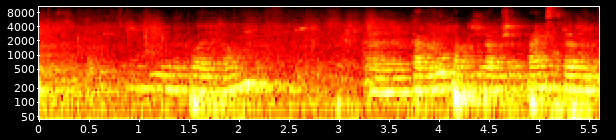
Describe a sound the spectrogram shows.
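A woman speaks calmly into a microphone over a loudspeaker.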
